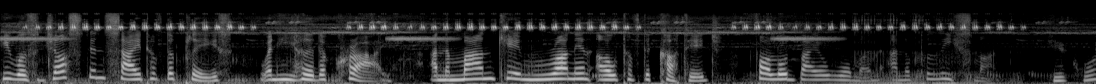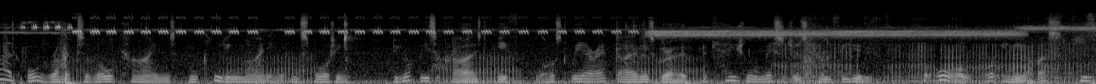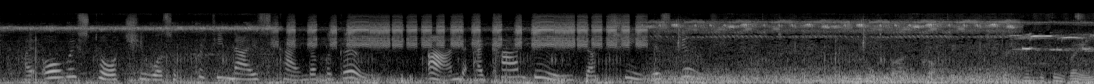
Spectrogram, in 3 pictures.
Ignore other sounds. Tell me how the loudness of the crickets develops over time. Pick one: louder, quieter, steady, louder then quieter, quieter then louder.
quieter then louder.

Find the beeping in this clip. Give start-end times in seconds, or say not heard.
not heard.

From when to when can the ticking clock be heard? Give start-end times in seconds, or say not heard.
not heard.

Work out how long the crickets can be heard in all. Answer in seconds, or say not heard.
33 s.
